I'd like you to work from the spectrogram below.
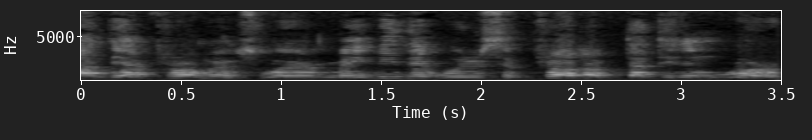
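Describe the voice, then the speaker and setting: Her voice is a medium-pitched woman's voice with a dark, mellow tone. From Argentina. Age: old. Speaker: chemist, business owner. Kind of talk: oral history interview answer.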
